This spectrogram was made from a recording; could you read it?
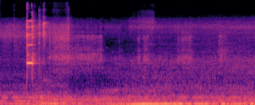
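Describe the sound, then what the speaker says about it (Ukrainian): A microwave oven switched on gives a steady low mechanical hum that holds throughout, with a brief sharp click or beep near the start; no voices are heard. "Вмикаю мікрохвильовку."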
